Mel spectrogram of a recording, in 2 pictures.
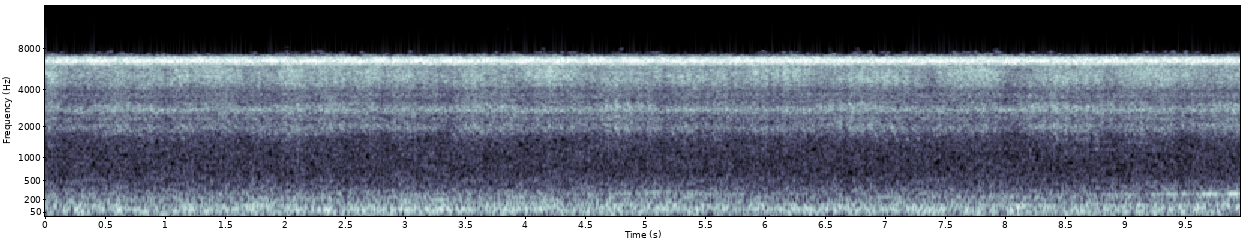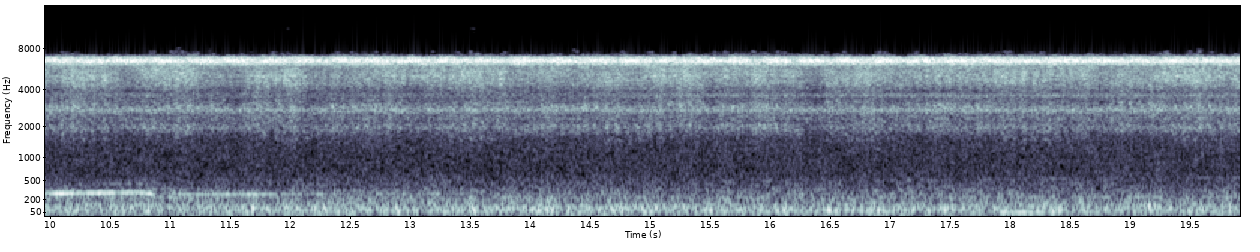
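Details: Male cicadas in Georgia, USA, chirping at summer dusk to attract females, a seamless high sizzling chorus with a bright whine on top, and a faint low hum rising briefly midway.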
